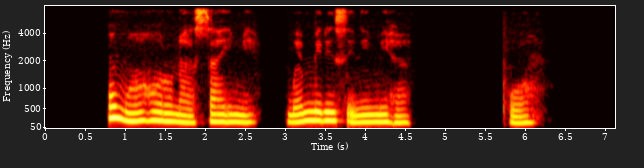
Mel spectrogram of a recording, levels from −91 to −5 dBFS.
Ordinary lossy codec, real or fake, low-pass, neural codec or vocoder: none; fake; 7.2 kHz; vocoder, 44.1 kHz, 80 mel bands, Vocos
